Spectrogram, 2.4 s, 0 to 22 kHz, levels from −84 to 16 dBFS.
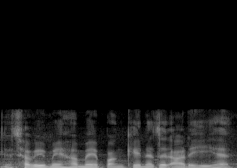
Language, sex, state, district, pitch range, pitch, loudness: Hindi, male, Assam, Kamrup Metropolitan, 105-125 Hz, 115 Hz, -20 LUFS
